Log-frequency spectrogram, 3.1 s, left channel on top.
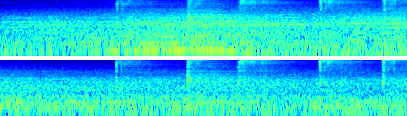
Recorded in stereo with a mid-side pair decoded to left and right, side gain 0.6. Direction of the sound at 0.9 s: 50° right.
